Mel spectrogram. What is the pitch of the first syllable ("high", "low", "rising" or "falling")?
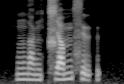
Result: low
